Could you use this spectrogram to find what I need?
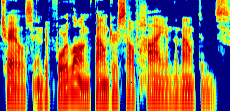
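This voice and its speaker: In a very clean recording with a silent background and a dry, close sound with no echo, a man talks at a fairly slow pace in a raspy, very deep, low voice with fairly even intonation. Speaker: ASMR roleplay performer. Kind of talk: bedtime story read.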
